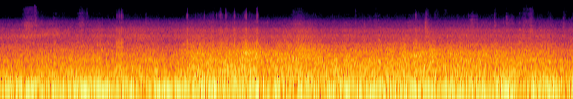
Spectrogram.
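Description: Cabin noise of a Nozomi Shinkansen running at speed, heard inside the car: a steady low rumble under a rushing hiss, with a few faint clicks scattered through it.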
